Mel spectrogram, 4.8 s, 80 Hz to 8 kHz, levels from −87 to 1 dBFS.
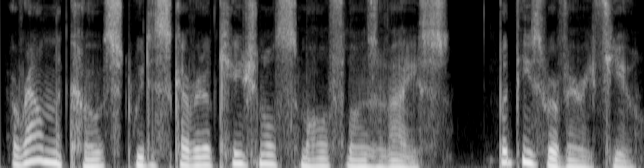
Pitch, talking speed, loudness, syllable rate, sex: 130 Hz, 175 wpm, -16 LUFS, 6.1 syllables/s, male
